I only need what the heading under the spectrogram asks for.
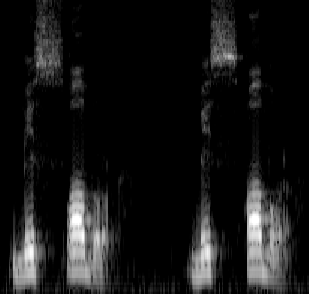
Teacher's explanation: اگر ہم یہاں پہ وقف کریں گے تو را کو موٹا پڑھیں گے کیونکہ را سے ما قبل ساکن ہے اور ساکن سے پہلے زبر آ رہی ہے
